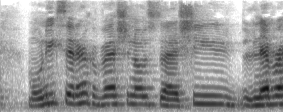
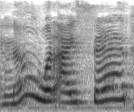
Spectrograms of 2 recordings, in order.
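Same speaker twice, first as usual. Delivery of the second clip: higher, drawn-out imitation of Winter insisting; slow mock correction; 6 semitones higher, slower than usual. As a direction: stretch it out, putting her right.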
